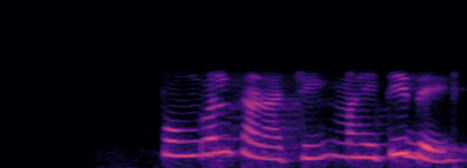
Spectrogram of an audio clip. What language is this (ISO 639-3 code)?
mar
